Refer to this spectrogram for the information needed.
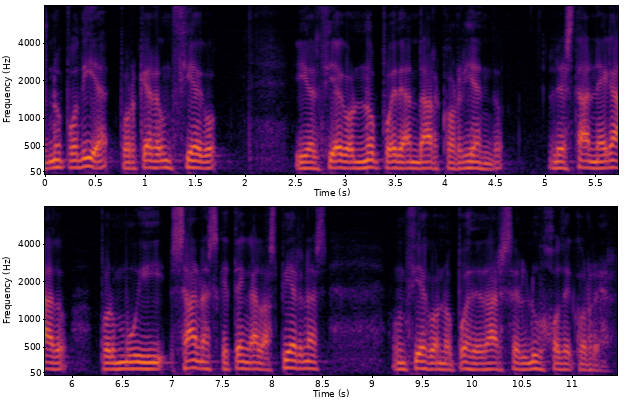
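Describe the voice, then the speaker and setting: A man preaching a sermon, slow and deliberate, sinking into a near whisper on key lines. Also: mid-range voice, mellow, no echo.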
